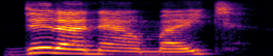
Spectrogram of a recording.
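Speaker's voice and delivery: Australian accent, very high-pitched and loud. Replying to a read-out comment about sounding australian, australian accent. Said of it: "You sounded a bit Australian".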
